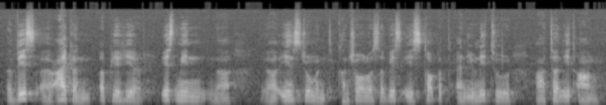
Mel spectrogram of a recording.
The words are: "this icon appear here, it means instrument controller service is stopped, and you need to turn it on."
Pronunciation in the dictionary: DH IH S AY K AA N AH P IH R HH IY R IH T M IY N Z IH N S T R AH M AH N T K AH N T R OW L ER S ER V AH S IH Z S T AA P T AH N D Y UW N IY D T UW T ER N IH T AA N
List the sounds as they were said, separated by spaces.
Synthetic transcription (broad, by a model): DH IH S AY K AA N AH P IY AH HH IY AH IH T M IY N IH N S T R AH M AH N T K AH N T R OW L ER S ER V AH S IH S T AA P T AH N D Y UW N IY D T UW T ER N IH T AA N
